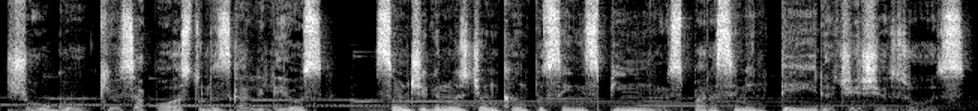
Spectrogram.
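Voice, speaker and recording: A man reading an audiobook, voicing a humble, devout older male weaver who speaks slowly and earnestly. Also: medium pitch, big pitch swings, soft background music, pitched below the performer's own voice, lightly acted.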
